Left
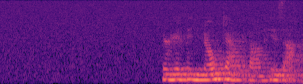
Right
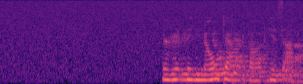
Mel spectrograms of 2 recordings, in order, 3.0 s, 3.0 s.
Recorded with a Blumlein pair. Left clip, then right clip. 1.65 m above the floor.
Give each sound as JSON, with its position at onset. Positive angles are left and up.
{"t": 1.6, "sound": "a woman speaking", "azimuth_deg": 0, "distance_m": 7.5}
